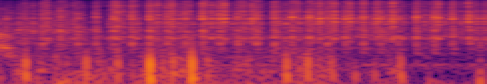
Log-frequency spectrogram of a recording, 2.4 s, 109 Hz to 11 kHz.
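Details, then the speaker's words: Denon DRM-650S cassette deck during playback: irregular sharp clicks, several per second, over a thin high squeak as the tape transport chatters; the owner suspects belts or a lack of lubrication. "squeaking and the clicking. I don't know if it is actually a belt issue or whether it's just because it hasn't been used for ages. It's making all these like horrible noises."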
